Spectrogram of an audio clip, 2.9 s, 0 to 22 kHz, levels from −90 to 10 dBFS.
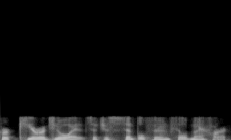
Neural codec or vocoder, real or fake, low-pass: codec, 16 kHz, 0.5 kbps, FreqCodec, larger model; fake; 3.6 kHz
